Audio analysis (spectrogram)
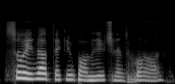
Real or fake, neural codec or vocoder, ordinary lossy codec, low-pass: fake; codec, 16 kHz, 1 kbps, FreqCodec, larger model; none; none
